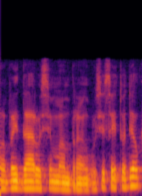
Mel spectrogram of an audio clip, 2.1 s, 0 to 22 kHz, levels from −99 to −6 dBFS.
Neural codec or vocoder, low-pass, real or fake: none; 7.2 kHz; real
